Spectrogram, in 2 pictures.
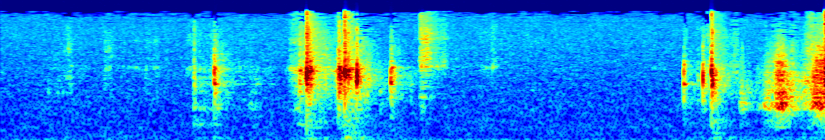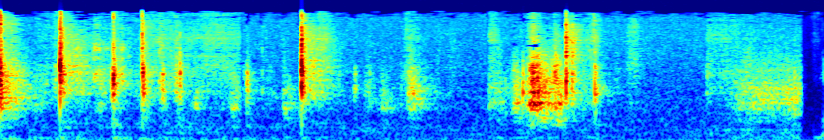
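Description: Hollow plastic model lumber-load shell clicking and knocking against a plastic HO scale centerbeam flatcar as it is handled and fitted into the car, in four short spells of clicks and taps.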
